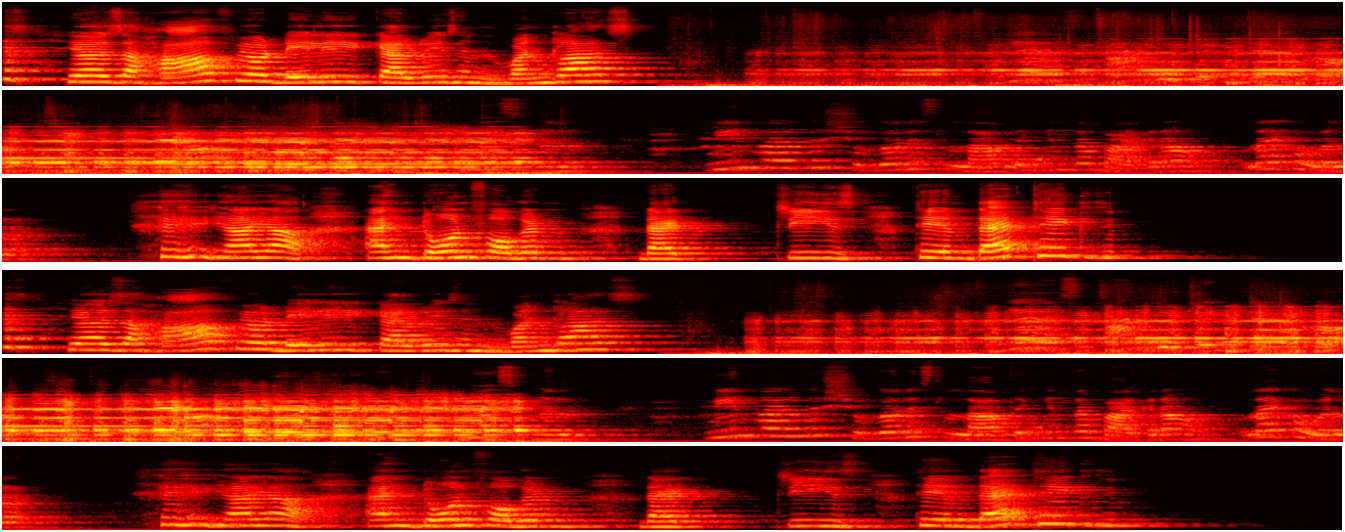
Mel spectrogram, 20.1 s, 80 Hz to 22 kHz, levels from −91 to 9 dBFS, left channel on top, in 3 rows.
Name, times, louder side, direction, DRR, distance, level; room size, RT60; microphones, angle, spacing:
voice 1, 0.0-3.1 14.1-16.9 17.3-19.0, left 4 dB, 40° left, 0.3 m, -25 dB
sound 1, 3.3-9.6, equal, 85° left, 0.7 m, -36 dB
sound 2, 3.7-9.3, right 4 dB, 85° right, 0.4 m, -25 dB
voice 2, 4.9-9.7 10.2-13.6, right 4 dB, 30° right, 0.5 m, -38 dB
5.7 x 2.4 x 2.9 m
head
